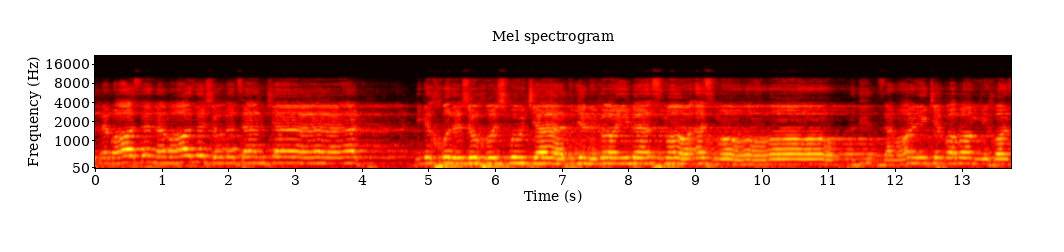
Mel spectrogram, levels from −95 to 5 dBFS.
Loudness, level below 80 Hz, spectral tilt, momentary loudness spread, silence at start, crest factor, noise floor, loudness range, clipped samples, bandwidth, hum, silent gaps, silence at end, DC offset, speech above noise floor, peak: -29 LUFS; -56 dBFS; -5 dB/octave; 11 LU; 0 s; 16 dB; -49 dBFS; 5 LU; under 0.1%; 10 kHz; none; none; 0 s; under 0.1%; 20 dB; -12 dBFS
